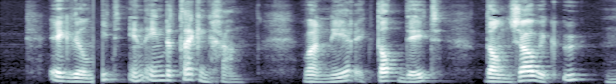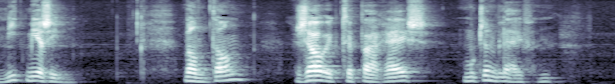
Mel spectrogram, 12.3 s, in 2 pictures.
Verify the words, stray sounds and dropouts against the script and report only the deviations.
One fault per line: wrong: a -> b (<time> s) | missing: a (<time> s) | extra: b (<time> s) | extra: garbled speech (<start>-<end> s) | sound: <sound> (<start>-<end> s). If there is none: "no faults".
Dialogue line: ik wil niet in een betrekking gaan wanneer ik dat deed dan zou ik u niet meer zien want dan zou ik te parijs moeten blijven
sound: dropout (0.9-1.0 s)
